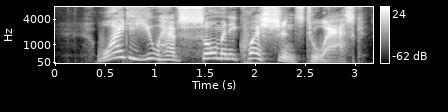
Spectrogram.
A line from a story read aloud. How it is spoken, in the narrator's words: I yelled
